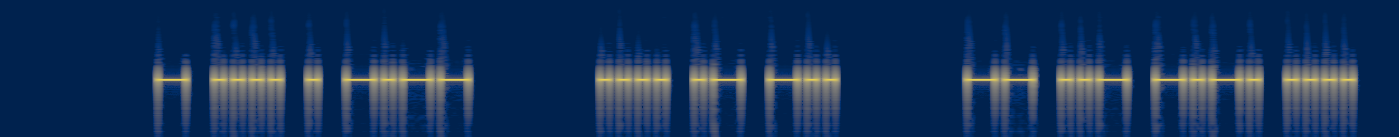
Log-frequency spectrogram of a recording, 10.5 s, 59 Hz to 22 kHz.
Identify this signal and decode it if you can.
Morse code, heard as a keyed tone, about 17 wpm, 700 Hz. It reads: THEY HAD MUCH
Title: 2x Word-Spacing - Sentences from Top 400 Words - 17wpm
